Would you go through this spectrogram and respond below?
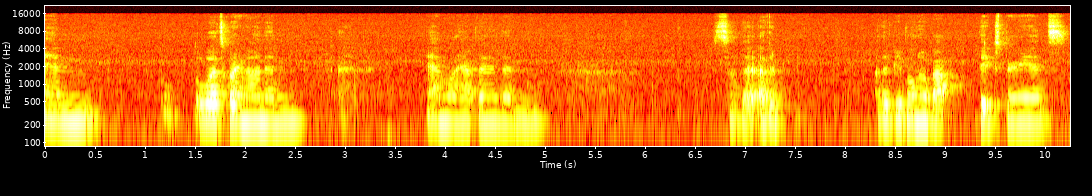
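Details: Woman with expressive aphasia and word-finding difficulty, caused by migraines that also caused seizures, onset December 28, 2012; expressive aphasia.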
